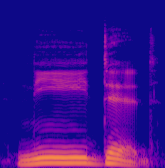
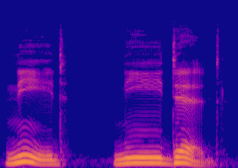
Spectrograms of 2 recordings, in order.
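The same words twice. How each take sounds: First: Needed slowly as nee-ded; two syllables. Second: Need then needed, the second with its extra syllable; contrast demo. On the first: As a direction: spell out the two beats of needed. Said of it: "That's two syllables". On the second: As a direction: show need becoming needed. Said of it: "But notice this". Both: Shown as a demonstration.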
